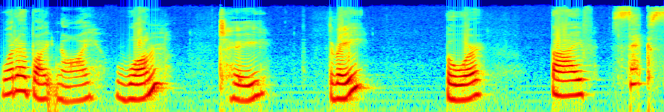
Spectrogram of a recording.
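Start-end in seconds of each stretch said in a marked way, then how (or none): 1.4-8.2 put-on counting along with kids; teaching a child to count. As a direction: count slowly, each number lifted.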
